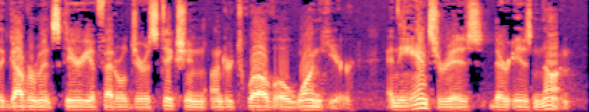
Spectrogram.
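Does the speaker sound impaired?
No.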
